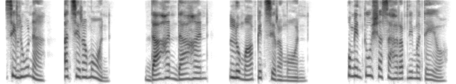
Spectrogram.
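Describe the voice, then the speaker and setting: A woman's voice: mid-range voice, a little mellow, no room sound, studio quality. A woman with a Filipino accent reading scripted, dramatic story narration for an audio drama.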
